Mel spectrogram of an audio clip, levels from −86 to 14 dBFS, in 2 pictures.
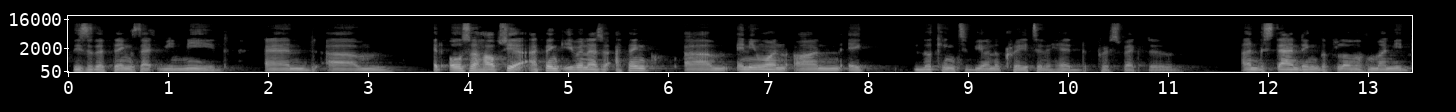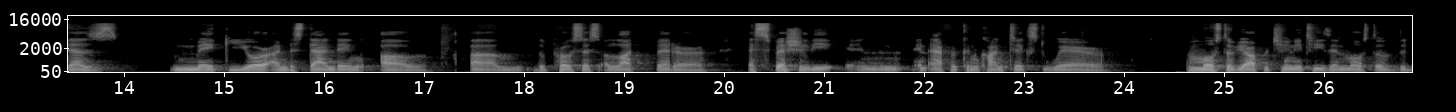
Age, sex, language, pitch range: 20-39, male, English, 85-100 Hz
